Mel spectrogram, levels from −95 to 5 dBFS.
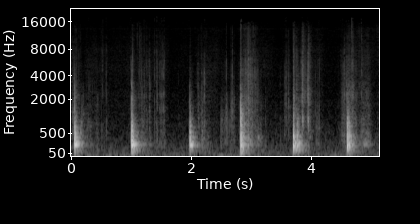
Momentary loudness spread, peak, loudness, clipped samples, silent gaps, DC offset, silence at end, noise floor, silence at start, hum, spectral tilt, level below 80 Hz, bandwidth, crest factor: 19 LU; -2 dBFS; -28 LUFS; under 0.1%; none; under 0.1%; 0.4 s; -62 dBFS; 0.05 s; none; -8.5 dB/octave; -54 dBFS; 9.6 kHz; 28 dB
